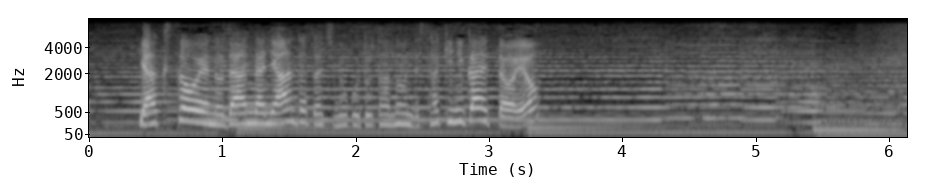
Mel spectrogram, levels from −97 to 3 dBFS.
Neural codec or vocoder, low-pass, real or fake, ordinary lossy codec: none; 7.2 kHz; real; MP3, 64 kbps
